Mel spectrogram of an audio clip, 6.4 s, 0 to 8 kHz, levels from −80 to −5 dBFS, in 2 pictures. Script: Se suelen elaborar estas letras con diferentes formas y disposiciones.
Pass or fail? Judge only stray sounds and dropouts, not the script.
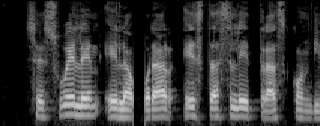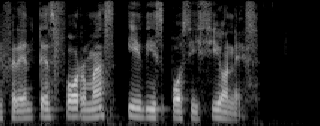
fail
